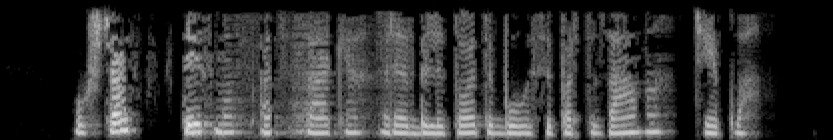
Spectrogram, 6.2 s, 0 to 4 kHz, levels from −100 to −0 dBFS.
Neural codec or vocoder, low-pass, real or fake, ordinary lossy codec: none; 3.6 kHz; real; AAC, 16 kbps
